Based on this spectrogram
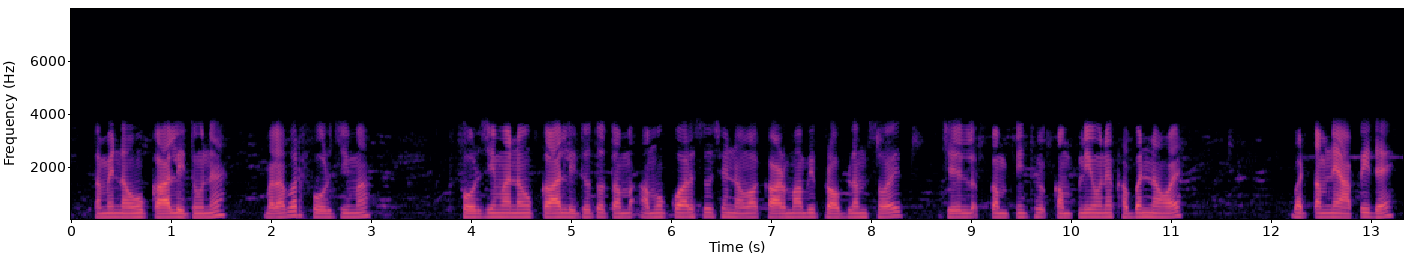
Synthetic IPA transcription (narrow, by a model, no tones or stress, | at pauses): t̪əmenəʋũkalːid̪ʱũne | bəɾabəɾfoɾd͡ʒimã | foɾd͡ʒimãnəʋũkalːid̪ʱũt̪ot̪əməmukʋaɾʃũt͡ʃʰenəʋakaɭmãbʱipɾɔbləmsɦoj | d͡ʒekəmpnit̪ʰkəmpnionekʰəbəɾnəɦoj | bəʈ̚t̪əmneapid̪ʱe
